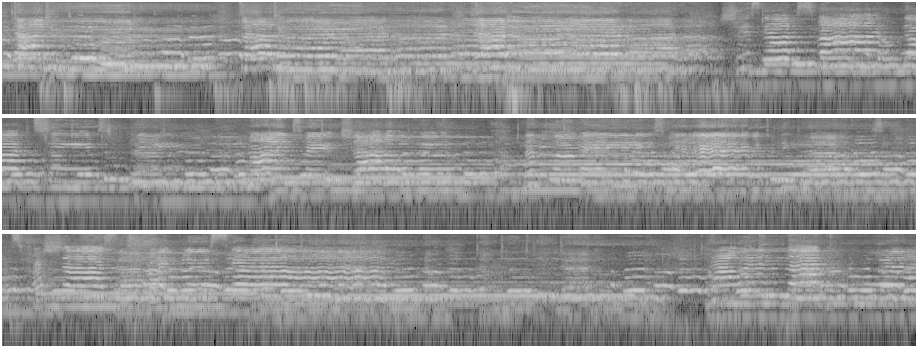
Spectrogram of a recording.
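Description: All-female a cappella group singing live in layered harmony, with low parts holding long notes under the melody. About seven seconds in the sound dips briefly. After that, a regular beat of vocal percussion runs under the voices.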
